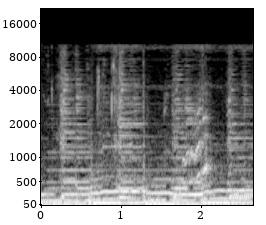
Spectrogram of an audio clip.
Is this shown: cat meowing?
yes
